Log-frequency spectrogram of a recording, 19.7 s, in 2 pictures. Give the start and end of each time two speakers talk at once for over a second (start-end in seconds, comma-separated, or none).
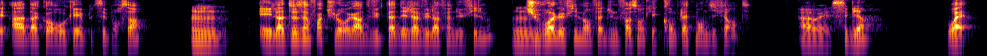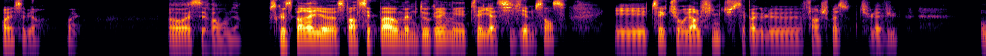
none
